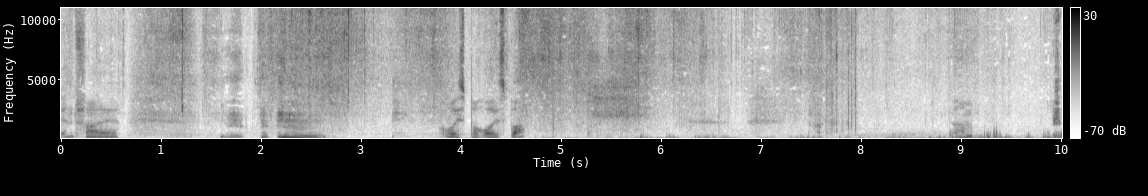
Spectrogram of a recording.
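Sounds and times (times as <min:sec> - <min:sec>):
pea vines rustling: 0:00.0 - 0:09.8
man clearing his throat: 0:01.6 - 0:02.7.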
